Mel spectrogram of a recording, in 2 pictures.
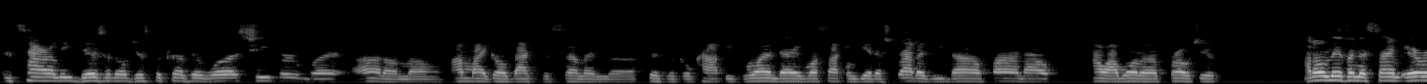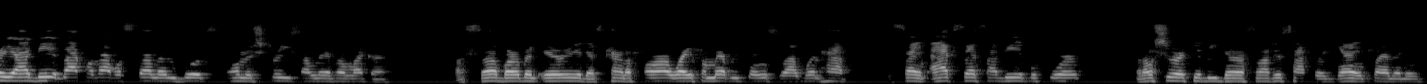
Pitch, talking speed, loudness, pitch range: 145 Hz, 200 wpm, -30 LUFS, 135-155 Hz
